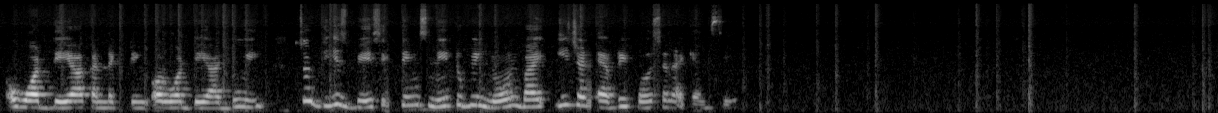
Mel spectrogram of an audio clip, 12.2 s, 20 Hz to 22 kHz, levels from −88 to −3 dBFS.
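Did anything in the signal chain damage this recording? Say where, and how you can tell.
Yes. Repeated buffer at the driver or buffer stage: after "so these" (3.86 s) and "known by each and" (5.88 s), a 10.67 ms piece replays, giving brief buzzy stutters. That fits a 512-sample buffer.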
